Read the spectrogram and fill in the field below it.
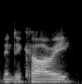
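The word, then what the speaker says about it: Vindicare: if you've got some snipers or vindikari to pronounce it correctly or uh some eliminators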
